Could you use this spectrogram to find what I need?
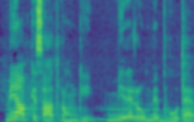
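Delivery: ordinary delivery, nothing marked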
